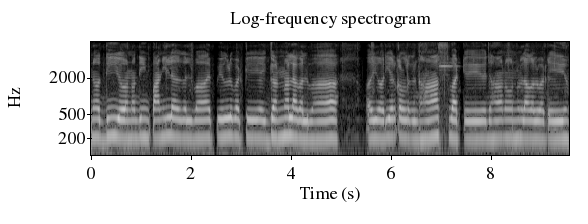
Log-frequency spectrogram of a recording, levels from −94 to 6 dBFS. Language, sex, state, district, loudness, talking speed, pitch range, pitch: Bhojpuri, male, Uttar Pradesh, Gorakhpur, -27 LUFS, 145 wpm, 200-210 Hz, 205 Hz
